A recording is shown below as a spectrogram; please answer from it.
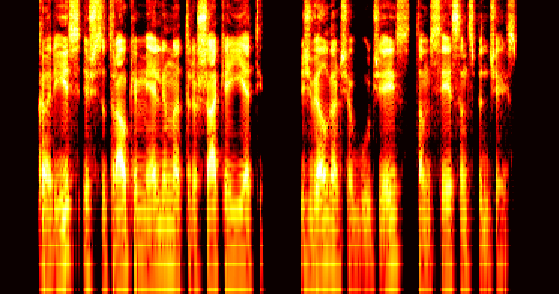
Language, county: Lithuanian, Tauragė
